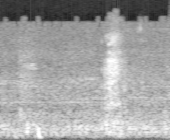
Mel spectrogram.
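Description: Near silence: faint room tone in a pause between speakers, with a small click about half a second in and a brief faint hiss a little before the end.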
